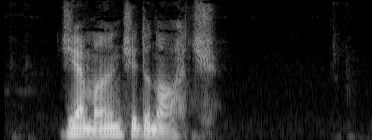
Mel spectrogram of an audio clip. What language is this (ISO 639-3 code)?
por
